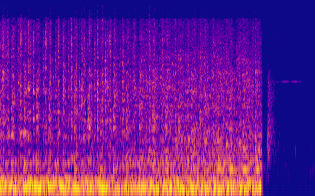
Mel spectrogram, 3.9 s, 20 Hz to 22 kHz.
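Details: 1966 Chevrolet C10 V8, distributor loose while setting timing: rough uneven idle with irregular rattly knocking over firing, then shut off; owner suspects one cylinder, possibly a spun bearing, unconfirmed; abnormal engine noise.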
